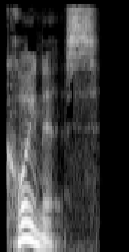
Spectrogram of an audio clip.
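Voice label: "coyness", British English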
